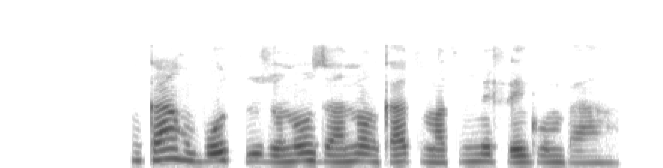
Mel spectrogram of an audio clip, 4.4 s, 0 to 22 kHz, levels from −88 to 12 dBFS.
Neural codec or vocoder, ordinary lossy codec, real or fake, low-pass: none; Opus, 24 kbps; real; 7.2 kHz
